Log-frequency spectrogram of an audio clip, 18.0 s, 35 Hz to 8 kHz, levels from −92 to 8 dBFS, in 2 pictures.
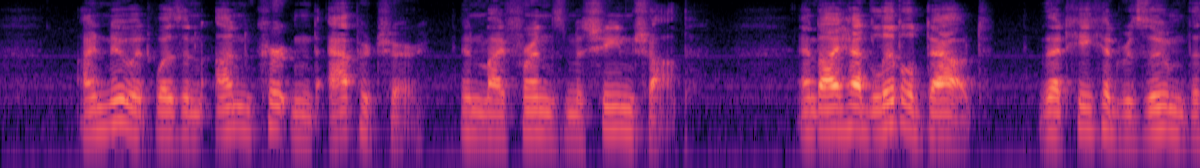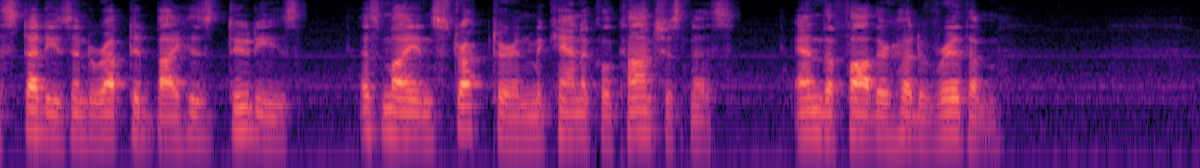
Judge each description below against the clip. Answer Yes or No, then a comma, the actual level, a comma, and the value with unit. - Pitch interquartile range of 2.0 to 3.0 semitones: Yes, average, 2.7 semitones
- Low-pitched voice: Yes, low, 110 Hz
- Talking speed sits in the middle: No, slow, 125 wpm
